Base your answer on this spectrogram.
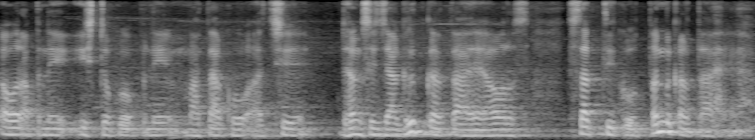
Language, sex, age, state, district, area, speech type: Hindi, male, 60+, Uttar Pradesh, Bhadohi, urban, spontaneous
